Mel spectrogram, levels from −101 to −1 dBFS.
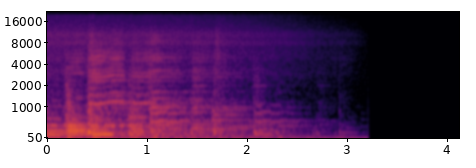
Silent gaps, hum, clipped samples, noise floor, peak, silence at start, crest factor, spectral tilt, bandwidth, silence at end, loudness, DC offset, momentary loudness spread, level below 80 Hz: none; none; under 0.1%; -68 dBFS; -26 dBFS; 0 s; 22 dB; -4.5 dB/octave; over 20 kHz; 1.1 s; -44 LUFS; under 0.1%; 22 LU; -60 dBFS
